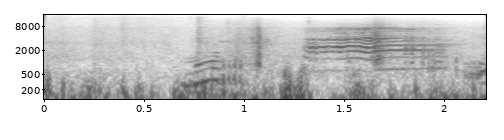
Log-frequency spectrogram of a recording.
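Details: A female cat meows with her own distinctive voice as she greets her owner on seeing her. Two short rising-falling meows with strong harmonics are heard over a low rumble of background noise and nearby speech.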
